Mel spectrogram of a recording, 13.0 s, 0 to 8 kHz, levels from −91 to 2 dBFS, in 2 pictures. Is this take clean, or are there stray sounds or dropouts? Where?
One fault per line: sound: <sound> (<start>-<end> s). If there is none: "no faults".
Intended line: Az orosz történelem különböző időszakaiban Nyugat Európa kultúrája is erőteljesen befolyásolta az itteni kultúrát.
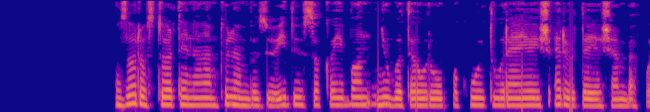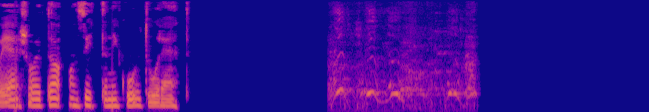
sound: bark (9.8-11.3 s)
